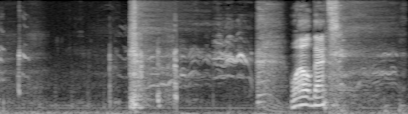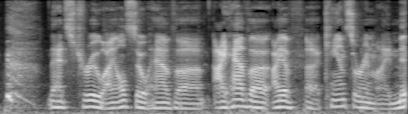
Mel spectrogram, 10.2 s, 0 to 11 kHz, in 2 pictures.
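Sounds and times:
person coughing: 0.0 - 0.6
laughter: 1.4 - 3.3
speech: 3.7 - 4.4, 5.8 - 10.1.

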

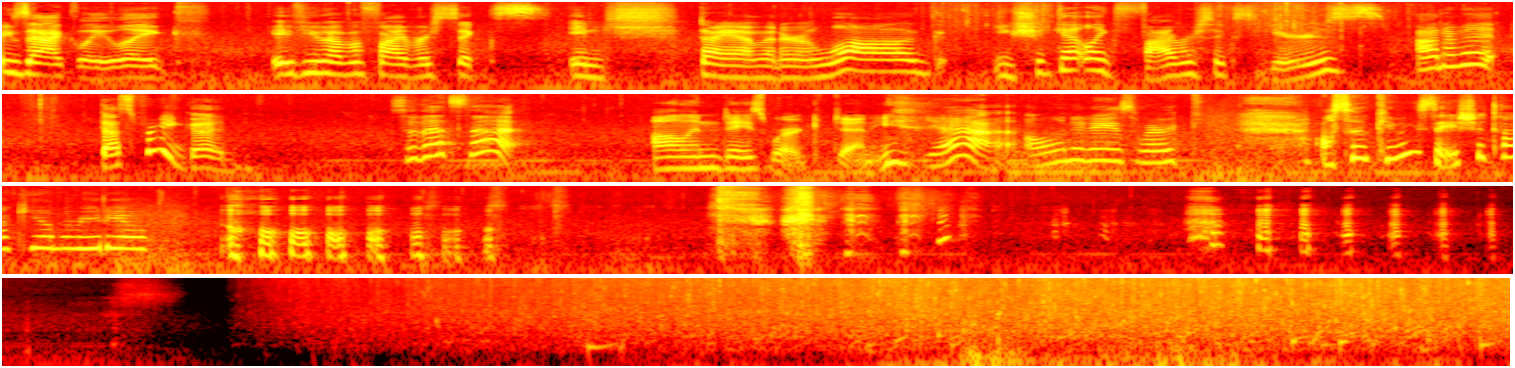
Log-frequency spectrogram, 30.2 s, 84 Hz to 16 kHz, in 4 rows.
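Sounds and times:
speech: 0.0 - 8.8, 9.5 - 17.8
rhythmic laughter: 19.0 - 22.8
river water rushing: 24.0 - 30.1.

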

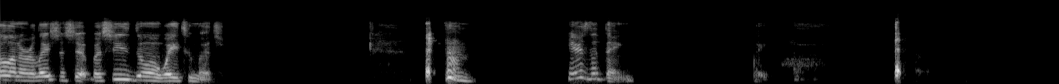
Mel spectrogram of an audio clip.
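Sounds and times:
speech: 0.0 - 2.3, 4.2 - 4.8, 5.7 - 6.4
cough or throat clearing from a tickle in the throat: 4.3 - 4.7.

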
